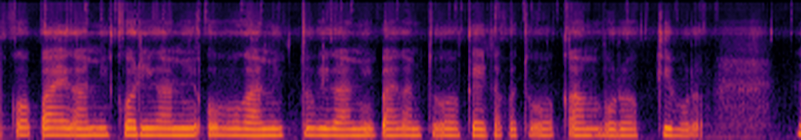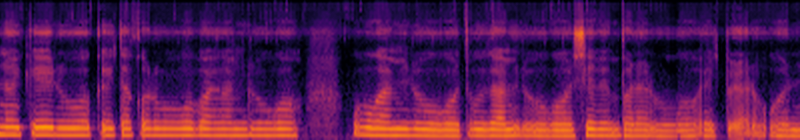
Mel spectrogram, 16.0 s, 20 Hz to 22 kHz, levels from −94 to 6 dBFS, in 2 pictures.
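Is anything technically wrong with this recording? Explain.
Yes. The speech has two packet-loss faults.

At 5.87 to 5.91 s there is a short concealed packet loss. About 20 ms of audio never arrived in time. The receiver extended the preceding sound for roughly 17 ms, then blended back. It sounds like a brief smear or wobble.

At 14.67 to 14.77 s there is a burst of packet loss. About 80 ms went missing in a row. The receiver held and faded the last sound for about 84 ms. A buzz or hiss replaces the speech, which then resumes further on.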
